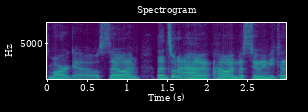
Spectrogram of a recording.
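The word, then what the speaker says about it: Margaux: acquaintance from high school who her name is Margo but it's spelled m-a-r-g-a-u-e-x but it's pronounced Margo so I'm that's what I how I'm assuming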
